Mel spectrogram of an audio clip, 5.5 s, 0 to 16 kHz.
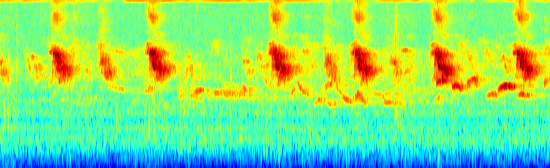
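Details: Albino common starling recorded at Northorpe on 6 June 2021: harsh, buzzy, high bursts repeated roughly every three-quarters of a second, with lower slurred whistles in between.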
